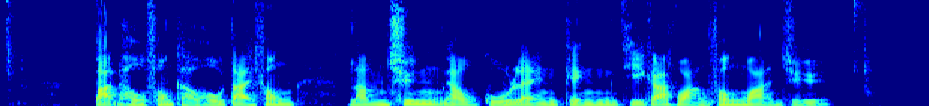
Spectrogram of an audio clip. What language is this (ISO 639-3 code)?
yue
